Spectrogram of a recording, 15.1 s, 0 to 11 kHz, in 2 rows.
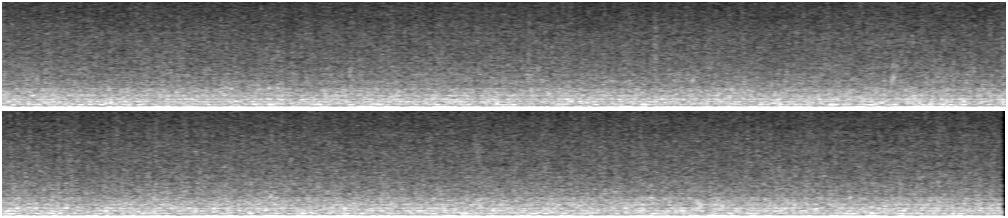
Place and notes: Deguliai, Lithuania, in broken pipe
Some broken pipe under the road. small mics inside.
Utenos apskritis, Lietuva, July 2022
